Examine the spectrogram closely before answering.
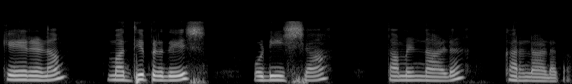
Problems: low volume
